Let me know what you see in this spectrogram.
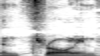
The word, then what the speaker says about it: enthralling: Now, just in terms of that pronunciation, make sure you get the correct stress in the right place. Enthralling. Enthralling. You got a th, yeah?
